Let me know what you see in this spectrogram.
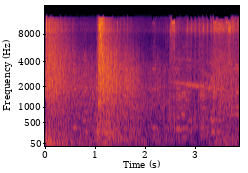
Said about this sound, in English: Then, the Americans began to improvise. Commanders defied orders and risked tearing the bottoms from their ships to bring them within 1,000 yards of the beach and use their guns to finally knock out the German pillboxes and gun emplacements.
